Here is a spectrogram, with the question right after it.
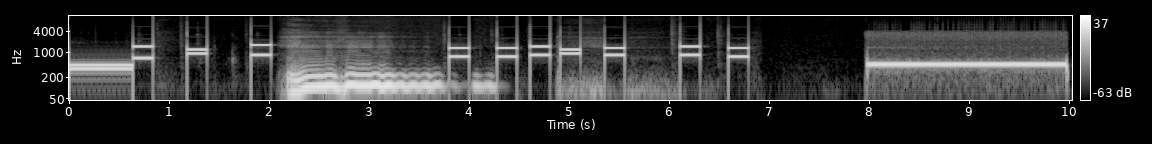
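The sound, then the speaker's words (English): A phone line's dial tone gives way to a quick series of touch-tone keypad beeps, interrupted briefly by a warbling sound, then more beeps and a steady, loud ringback tone at the end. “It's ringing. Usually what happens when you dial a phone number.”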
